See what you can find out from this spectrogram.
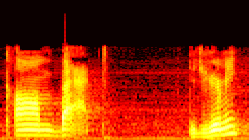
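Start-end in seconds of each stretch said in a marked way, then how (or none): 0.0-0.9 "combat" set apart as a key word; "combat" said deliberately on its own; stress on combat. Real, not acted. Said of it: "underline this word".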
